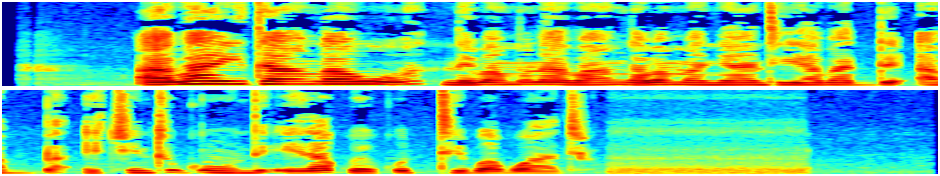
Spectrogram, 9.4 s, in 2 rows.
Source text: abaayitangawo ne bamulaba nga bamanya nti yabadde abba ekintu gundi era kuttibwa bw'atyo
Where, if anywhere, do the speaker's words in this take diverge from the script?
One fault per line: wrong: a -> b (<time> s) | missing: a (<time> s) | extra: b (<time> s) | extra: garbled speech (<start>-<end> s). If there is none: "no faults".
extra: kwe (6.4 s)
